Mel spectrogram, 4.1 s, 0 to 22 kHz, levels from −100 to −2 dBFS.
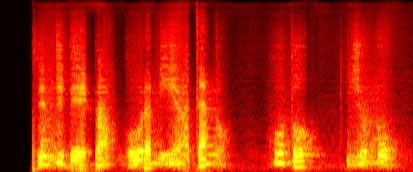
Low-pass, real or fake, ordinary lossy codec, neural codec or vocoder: none; fake; none; codec, 44.1 kHz, 0.9 kbps, DAC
